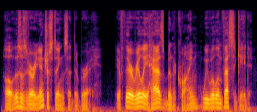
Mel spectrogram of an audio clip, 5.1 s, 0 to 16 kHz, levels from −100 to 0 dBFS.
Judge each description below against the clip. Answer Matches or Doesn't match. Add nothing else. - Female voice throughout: Doesn't match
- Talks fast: Matches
